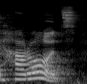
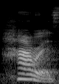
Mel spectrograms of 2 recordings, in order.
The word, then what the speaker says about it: Harrods: Lots of international students love visiting Harrods, but they often say Harrods. Actually, it's Harrods. That O is an uh, Harrods.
